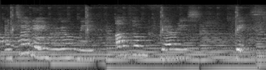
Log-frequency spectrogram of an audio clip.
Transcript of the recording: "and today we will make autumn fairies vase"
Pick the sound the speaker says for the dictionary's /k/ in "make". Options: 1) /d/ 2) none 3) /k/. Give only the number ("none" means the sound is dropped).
2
